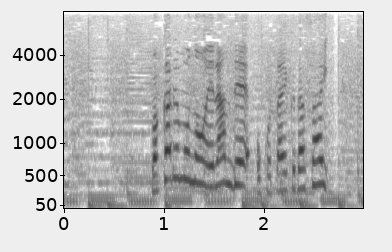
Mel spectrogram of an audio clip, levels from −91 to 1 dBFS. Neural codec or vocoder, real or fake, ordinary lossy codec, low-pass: none; real; none; none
